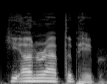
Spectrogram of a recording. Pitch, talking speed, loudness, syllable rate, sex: 130 Hz, 225 wpm, -16 LUFS, 7.2 syllables/s, male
